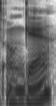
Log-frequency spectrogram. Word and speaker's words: Ongea: So you spell it Ongea, which is how you pronounce Ongea.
